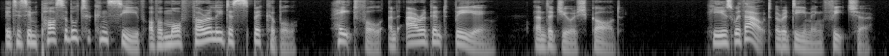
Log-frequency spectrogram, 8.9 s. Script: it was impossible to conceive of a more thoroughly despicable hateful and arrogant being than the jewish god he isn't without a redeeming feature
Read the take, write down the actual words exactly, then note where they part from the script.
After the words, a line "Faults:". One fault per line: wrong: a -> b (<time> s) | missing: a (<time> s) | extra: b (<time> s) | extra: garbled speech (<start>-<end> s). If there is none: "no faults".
it is impossible to conceive of a more thoroughly despicable hateful and arrogant being than the jewish god he is without a redeeming feature
Faults:
wrong: was -> is (0.2 s)
wrong: isn't -> is (7.2 s)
